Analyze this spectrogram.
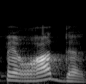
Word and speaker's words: Peyrehorade: monsieur perd au round ce que je prononcerai je vais dire peyrehorade donc mais ses pairs au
